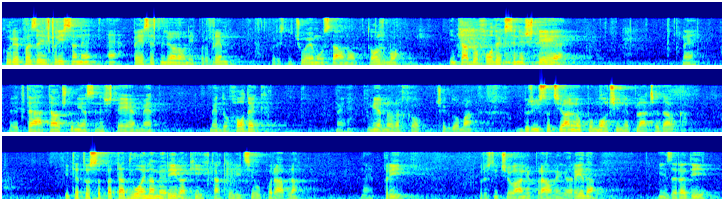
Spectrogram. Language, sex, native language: Slovenian, male, Slovenian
